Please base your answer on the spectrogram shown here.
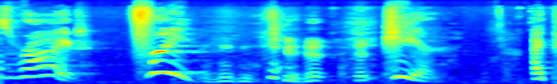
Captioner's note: chuckles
